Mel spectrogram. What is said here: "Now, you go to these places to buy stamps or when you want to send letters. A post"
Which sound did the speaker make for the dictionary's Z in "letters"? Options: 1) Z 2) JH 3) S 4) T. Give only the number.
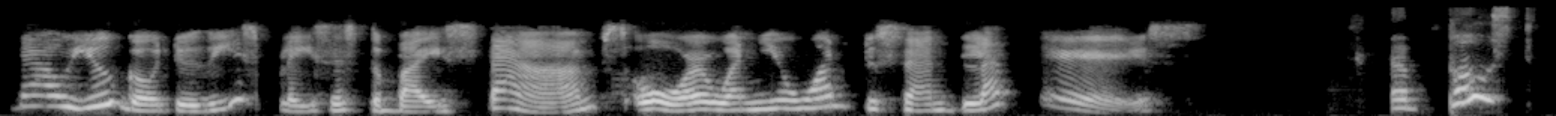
3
